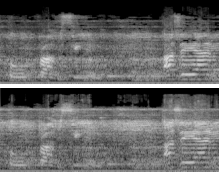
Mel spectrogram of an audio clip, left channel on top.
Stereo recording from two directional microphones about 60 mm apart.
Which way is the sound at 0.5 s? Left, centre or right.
Centre.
